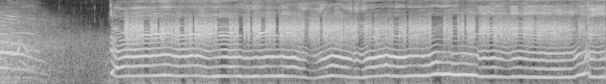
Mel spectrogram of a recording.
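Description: A man's long cartoon scream, held on one wavering pitch for about five seconds. It starts about a second in, after the tail of splashing and shouting dies away.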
